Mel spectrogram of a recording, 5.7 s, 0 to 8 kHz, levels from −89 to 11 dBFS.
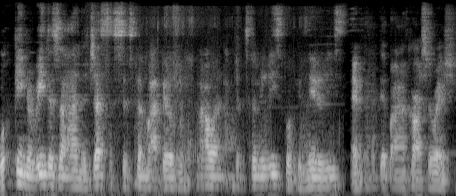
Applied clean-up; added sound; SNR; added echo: neural mask model DeepFilterNet 3.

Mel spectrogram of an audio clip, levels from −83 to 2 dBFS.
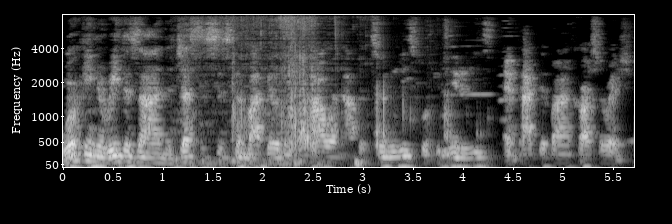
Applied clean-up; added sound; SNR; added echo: classical method WPE with log-MMSE.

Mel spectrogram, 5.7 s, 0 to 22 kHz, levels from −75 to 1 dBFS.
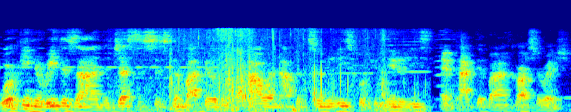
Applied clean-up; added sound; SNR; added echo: none; Walk, footsteps; 7 dB; reverberation time 0.2 s.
